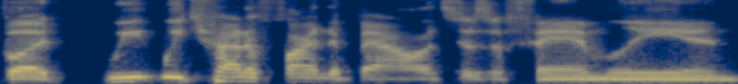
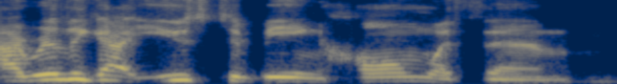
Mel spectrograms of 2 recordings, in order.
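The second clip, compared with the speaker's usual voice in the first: ordinary delivery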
